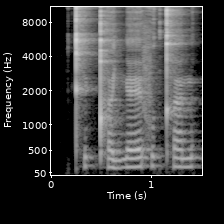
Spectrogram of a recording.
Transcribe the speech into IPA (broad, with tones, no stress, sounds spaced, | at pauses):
kʰ ɪ˨˥ k̚ pʰ ɐ˨˩ j ŋ ɛː˨˥ f ʊ˧ k̚ t̪ʰ ɐ˧ n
